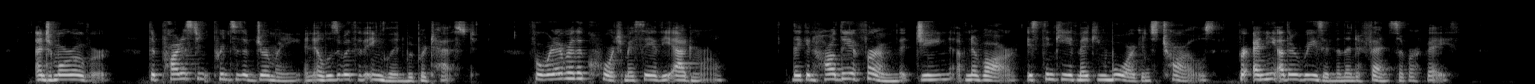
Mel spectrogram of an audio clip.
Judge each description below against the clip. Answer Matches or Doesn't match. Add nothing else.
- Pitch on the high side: Matches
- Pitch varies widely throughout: Doesn't match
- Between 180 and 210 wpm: Matches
